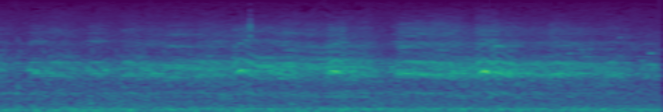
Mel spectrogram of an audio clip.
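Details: Several American crows (Corvus brachyrhynchos) on a Georgia farmstead caw harshly, overlapping calls swelling every second as they mob a great horned owl hidden in brush across a pond, swooping down into it; low wind rumble beneath.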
